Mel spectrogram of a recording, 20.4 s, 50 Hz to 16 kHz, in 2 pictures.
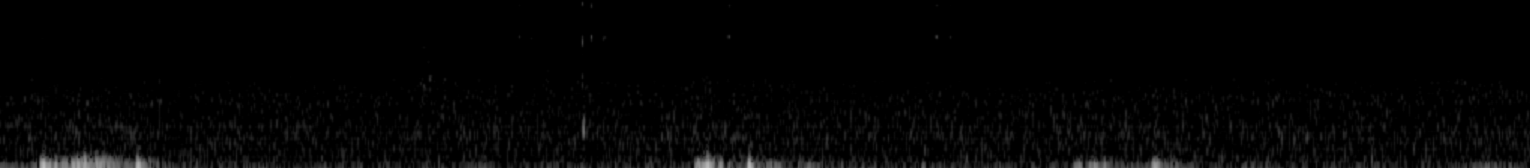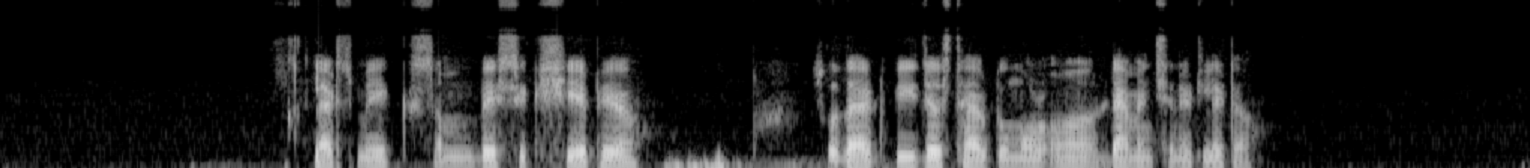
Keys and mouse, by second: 0.5 click, 9.8 click, 12.6 click, 13.8 click, 15.1 click, 18.9 click.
